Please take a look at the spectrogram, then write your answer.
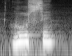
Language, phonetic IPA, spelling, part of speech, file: Ukrainian, [ˈɦuse], гуси, noun, Uk-гуси.ogg
- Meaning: geese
